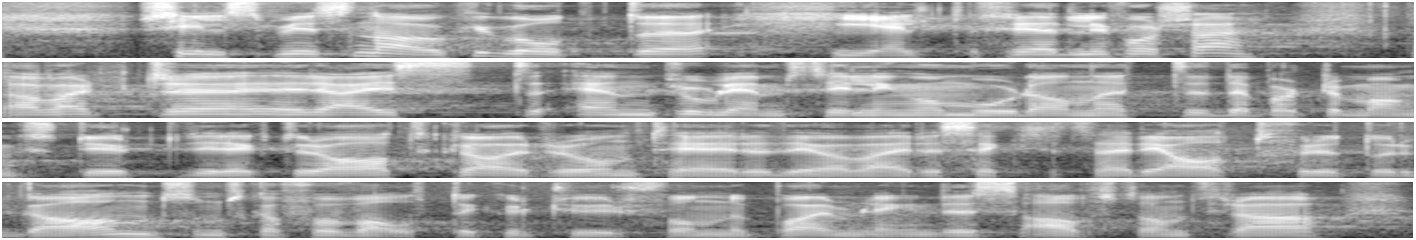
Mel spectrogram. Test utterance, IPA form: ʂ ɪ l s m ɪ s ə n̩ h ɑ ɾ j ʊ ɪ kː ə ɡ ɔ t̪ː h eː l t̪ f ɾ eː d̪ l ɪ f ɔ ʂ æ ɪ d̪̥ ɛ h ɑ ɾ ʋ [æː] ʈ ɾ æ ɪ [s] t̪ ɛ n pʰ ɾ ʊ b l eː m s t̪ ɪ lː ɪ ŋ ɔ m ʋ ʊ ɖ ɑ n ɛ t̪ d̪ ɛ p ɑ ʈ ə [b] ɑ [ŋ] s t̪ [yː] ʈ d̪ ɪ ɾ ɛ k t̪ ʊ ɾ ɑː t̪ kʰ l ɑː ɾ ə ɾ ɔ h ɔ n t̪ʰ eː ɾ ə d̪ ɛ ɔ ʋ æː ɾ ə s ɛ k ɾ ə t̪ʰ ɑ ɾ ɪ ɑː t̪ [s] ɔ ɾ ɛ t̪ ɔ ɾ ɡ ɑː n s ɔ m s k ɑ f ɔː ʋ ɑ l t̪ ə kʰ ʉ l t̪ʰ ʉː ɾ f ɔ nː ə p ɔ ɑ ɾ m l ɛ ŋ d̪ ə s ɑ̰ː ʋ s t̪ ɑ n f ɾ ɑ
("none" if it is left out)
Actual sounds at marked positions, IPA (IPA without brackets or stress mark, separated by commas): æ, s, m, ŋ, yː, f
